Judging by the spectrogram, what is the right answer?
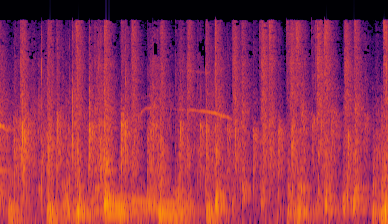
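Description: Live jazz band playing a blues, with drum kit strokes and a bass line carrying the music and no singing.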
